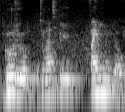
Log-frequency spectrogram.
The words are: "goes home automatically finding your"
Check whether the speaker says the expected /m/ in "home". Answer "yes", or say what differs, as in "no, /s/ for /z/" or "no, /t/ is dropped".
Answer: no, /m/ is dropped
